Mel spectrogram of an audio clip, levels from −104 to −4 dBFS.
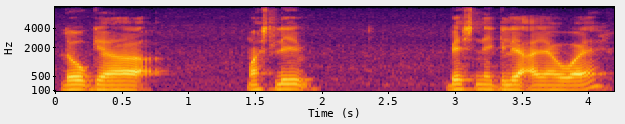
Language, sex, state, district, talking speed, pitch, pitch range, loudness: Hindi, male, Meghalaya, West Garo Hills, 130 wpm, 120 Hz, 115-130 Hz, -16 LUFS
